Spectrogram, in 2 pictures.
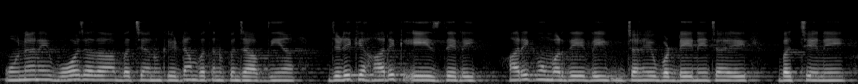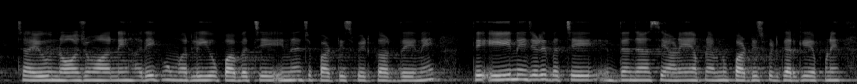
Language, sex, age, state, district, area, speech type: Punjabi, female, 30-45, Punjab, Fatehgarh Sahib, urban, spontaneous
